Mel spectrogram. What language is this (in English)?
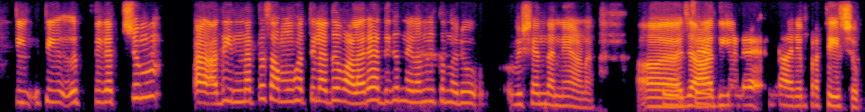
Malayalam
